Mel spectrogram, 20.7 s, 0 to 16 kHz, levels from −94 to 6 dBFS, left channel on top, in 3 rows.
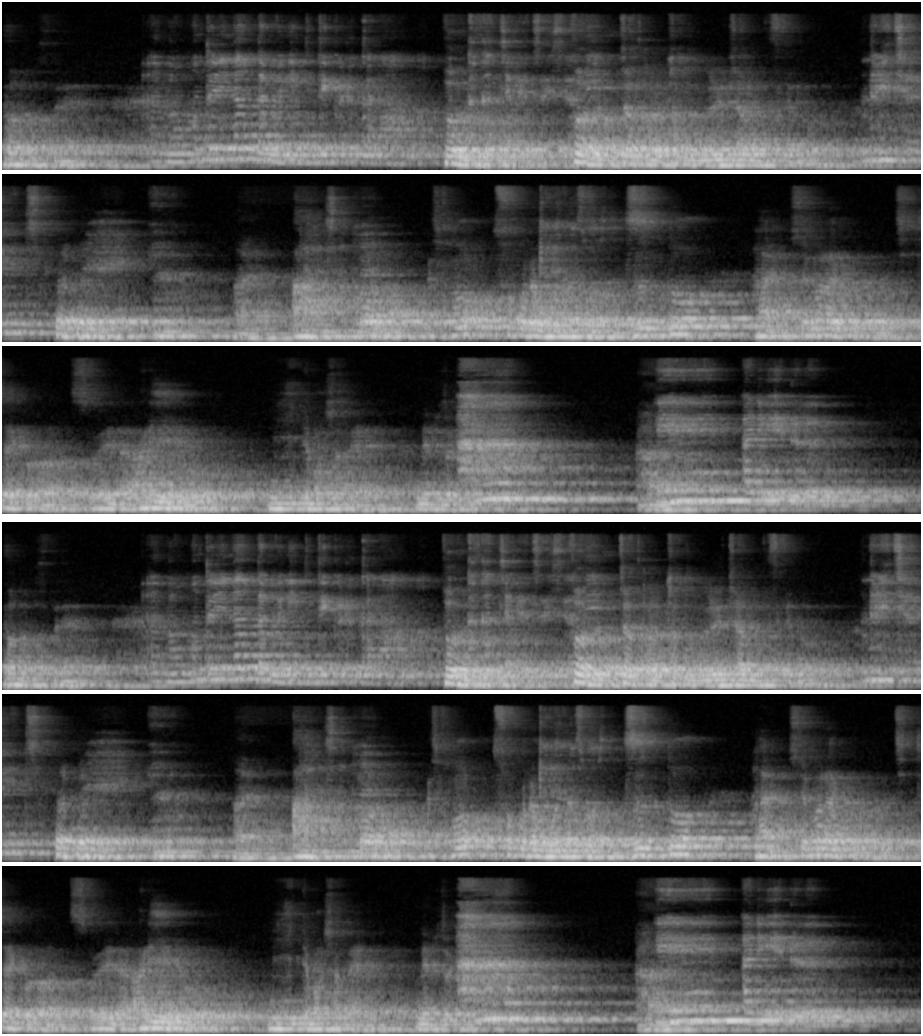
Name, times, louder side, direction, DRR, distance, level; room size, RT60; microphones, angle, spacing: voice 1, 0.0-1.2 3.3-4.0 4.3-6.2 7.3-7.7 8.0-8.3 8.6-9.3 9.6-12.1 12.5-15.4 15.8-17.2 18.5-18.8, right 1 dB, 60° right, -2 dB, 1.0 m, -17 dB
voice 2, 1.0-3.0 3.6-4.5 6.4-7.3 8.0-8.3 9.1-9.7 10.9-11.1 17.2-17.7 18.7-19.9, right 1 dB, 20° right, -5 dB, 2.1 m, -22 dB
12.0 x 8.8 x 2.8 m, 2.8 s
head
